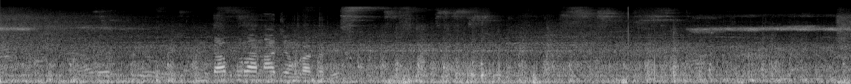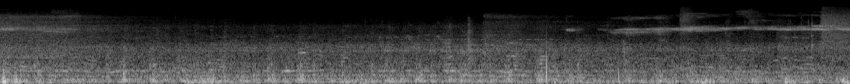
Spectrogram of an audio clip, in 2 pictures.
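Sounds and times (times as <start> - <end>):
train wheel rumble: 0.0 - 17.0
high wheel squeal: 13.4 - 17.0.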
